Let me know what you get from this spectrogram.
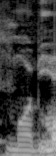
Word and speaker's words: Morbius: Did I say that right? Yeah. Morpheus. – Morbius. – Morbius.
